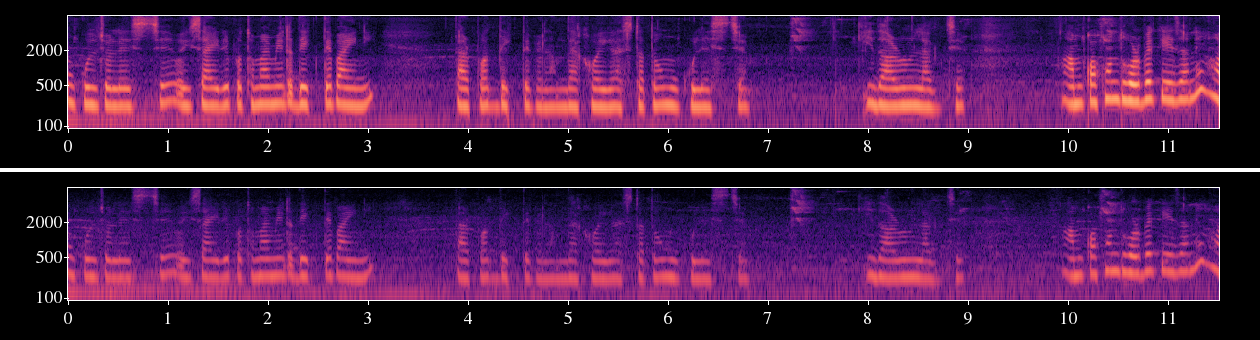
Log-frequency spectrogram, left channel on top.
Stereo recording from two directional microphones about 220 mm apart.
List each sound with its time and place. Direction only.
0.0 s speech: 40° left (ahead or behind)
7.9 s speech: 40° left (ahead or behind)
9.9 s speech: 45° left (ahead or behind)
